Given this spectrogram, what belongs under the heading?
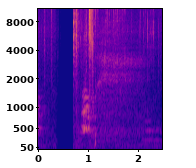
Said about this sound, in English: I've got a dog upstairs barking, so I've got to kind of watch this dog.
